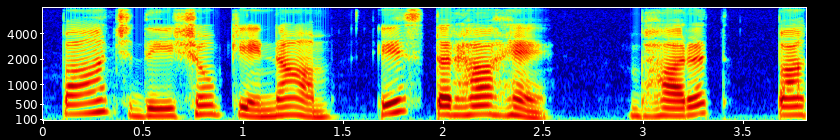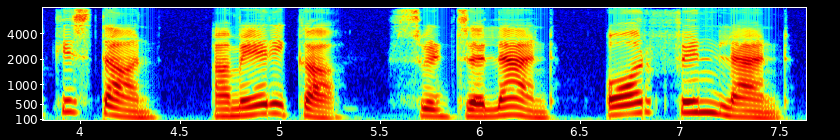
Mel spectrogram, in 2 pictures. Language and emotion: Hindi, neutral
